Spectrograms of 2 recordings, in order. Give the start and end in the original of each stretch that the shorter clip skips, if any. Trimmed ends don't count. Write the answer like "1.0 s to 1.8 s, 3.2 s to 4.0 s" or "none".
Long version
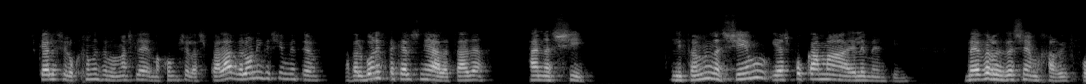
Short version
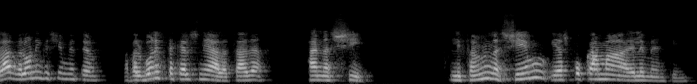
none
